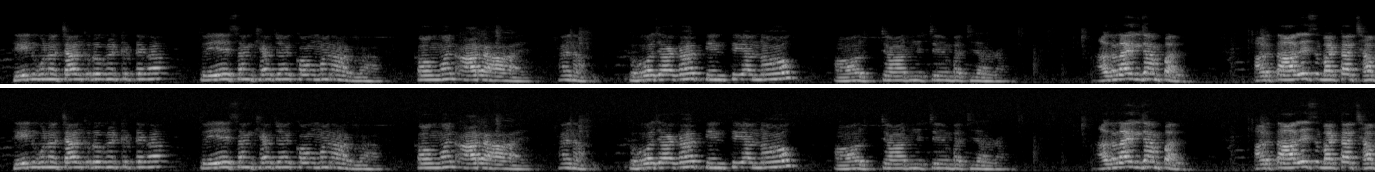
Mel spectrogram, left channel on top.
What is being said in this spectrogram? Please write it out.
3 गुना 4 के रूप में टूटेगा। तो ये संख्या जो है कॉमन आ रहा है ना। तो हो जाएगा 3 3 9 और 4 नीचे में बच जाएगा। अगला एग्जाम्पल 48 बटा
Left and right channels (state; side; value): noise; right; hiss, 26 dB below the sound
